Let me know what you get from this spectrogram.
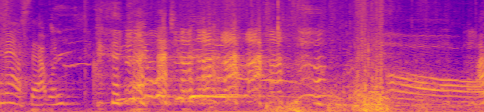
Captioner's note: laughing and overlapping conversations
